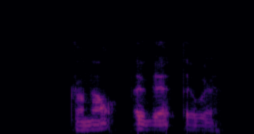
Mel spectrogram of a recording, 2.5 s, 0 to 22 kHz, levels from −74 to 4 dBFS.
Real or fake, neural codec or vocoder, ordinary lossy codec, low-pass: fake; codec, 16 kHz in and 24 kHz out, 1.1 kbps, FireRedTTS-2 codec; Opus, 16 kbps; 7.2 kHz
